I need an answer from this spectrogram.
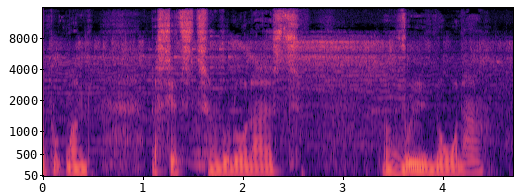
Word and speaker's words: Vulnona: Vulnona. Okay. Die ganze Zeit falsch ausgesprochen. Verdammt. Seit Jahren falsch ausgesprochen.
